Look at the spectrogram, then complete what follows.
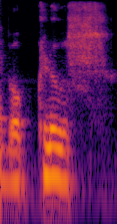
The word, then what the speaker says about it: Vaucluse: Si tienen una A y una U juntas. Uy. Si hay una A y una U juntas, es igual a una O en pronunciación. ¿Sale? Por eso es Vin de Pays de Vaucluse. La E no se pronuncia, ¿están de acuerdo? La que está al final.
